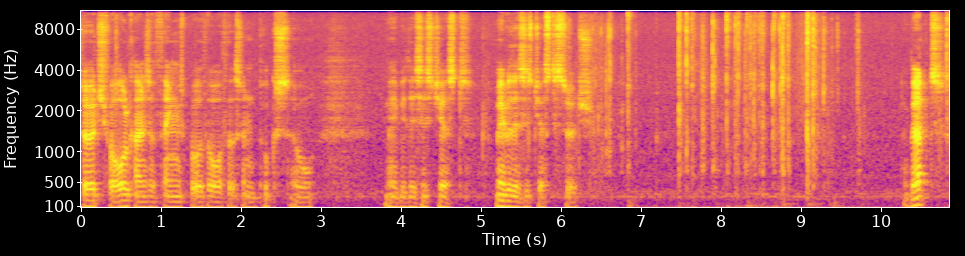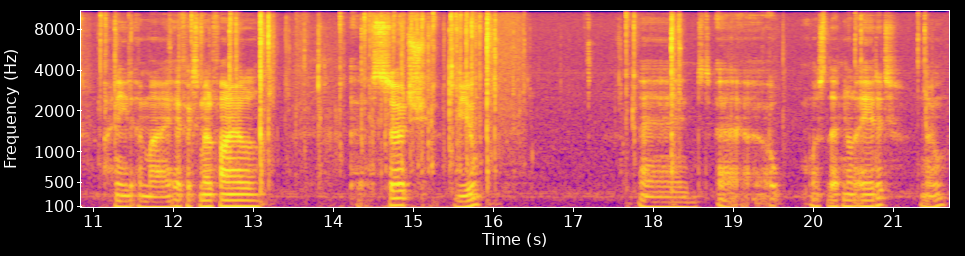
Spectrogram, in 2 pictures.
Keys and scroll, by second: 7.6 shift+F6, 7.9-9.2 typing, 11.0 alt+Insert, 11.0-13.0 typing, 14.2-16.2 typing, 17.7 Right, 18.1 Return.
